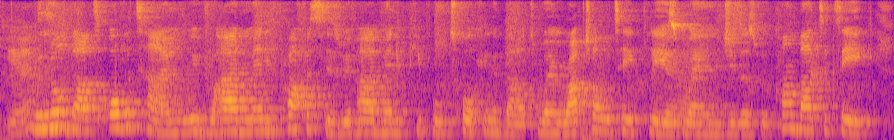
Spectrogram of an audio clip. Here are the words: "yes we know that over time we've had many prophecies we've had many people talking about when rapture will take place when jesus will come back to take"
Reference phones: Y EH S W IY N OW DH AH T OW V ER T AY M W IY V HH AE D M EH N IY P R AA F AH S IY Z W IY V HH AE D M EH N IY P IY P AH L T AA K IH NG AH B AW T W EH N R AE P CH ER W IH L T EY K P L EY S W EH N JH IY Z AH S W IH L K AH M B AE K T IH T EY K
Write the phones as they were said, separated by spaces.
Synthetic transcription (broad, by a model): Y W IY N OW DH AH T OW V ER T AY M W IY V HH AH D M EH N IY P R AA F AH S IY Z W IY V HH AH D M EH N IY P IY P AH L T AA K IH NG AH B AW T W EH N R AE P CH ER W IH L T EY K P L EY S W EH N JH IY Z AH S W IH L K AH M B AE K T IH T EY K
